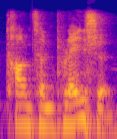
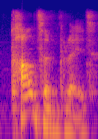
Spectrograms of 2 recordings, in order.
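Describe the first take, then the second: First: Contemplation with PLA stressed; stress on third syllable. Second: Slow contemplate with CON stressed; stress on first syllable. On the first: Teacher showing how the noun is read, third-syllable stress in contemplation. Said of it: "名词要读的是". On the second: Teacher showing how the verb is read, slow first-syllable stress in contemplate. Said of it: "如果是动词". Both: Shown as a demonstration.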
